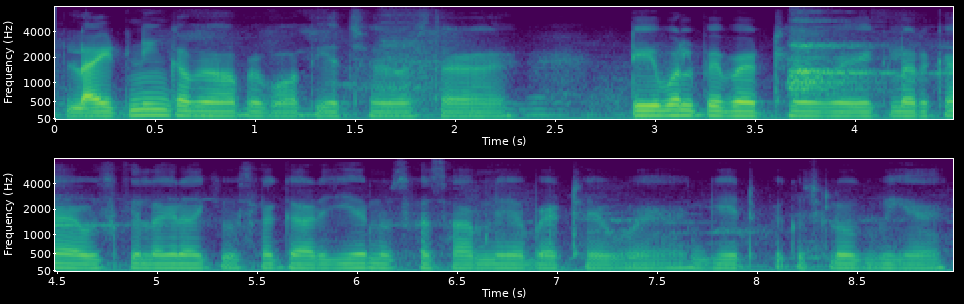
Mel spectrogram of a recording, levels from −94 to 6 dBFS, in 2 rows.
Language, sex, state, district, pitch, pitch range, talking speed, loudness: Maithili, male, Bihar, Begusarai, 115 Hz, 115-120 Hz, 225 wpm, -23 LUFS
